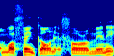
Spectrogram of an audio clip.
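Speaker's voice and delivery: put-on English accent. Mocking an accent the speaker says they hate: mock english accent. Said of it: "talk about the English accent".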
